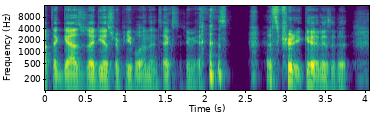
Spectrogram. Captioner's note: chuckles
